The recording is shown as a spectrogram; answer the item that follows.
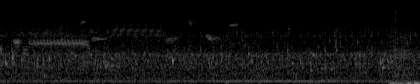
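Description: Faint running water from a stream, with a short high bird call that starts a moment in and lasts about a second, over a low steady hum.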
